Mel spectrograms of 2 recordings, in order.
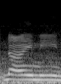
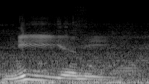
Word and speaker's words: Niemi: Like, he'd begin a lecture with, "My name is Professor Nemi, not Naimi, not Nemi, Niemi."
